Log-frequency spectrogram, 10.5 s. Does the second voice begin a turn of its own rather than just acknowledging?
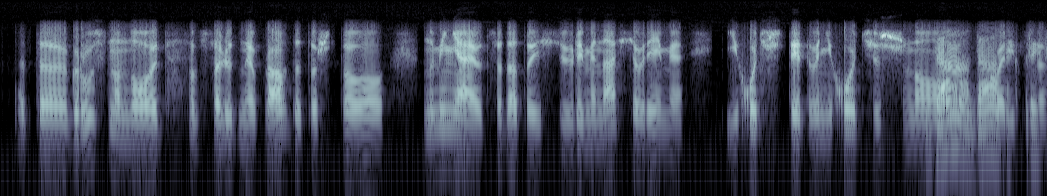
Yes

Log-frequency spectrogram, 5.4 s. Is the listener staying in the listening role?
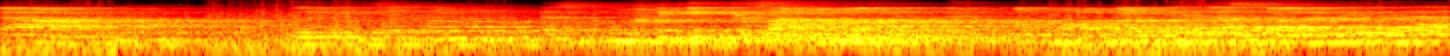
No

